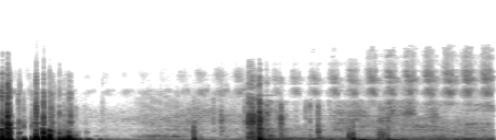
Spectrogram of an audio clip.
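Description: A small camera dropped onto an asphalt road, clattering: a few sharp knocks in the first half-second. After a brief near-silent gap come a few faint knocks and rubbing as it is handled.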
